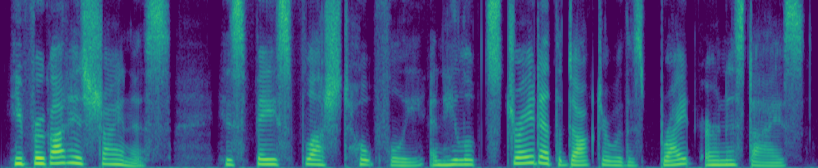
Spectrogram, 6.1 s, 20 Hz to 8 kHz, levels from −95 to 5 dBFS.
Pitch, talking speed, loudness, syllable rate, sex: 210 Hz, 195 wpm, -21 LUFS, 5.3 syllables/s, female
